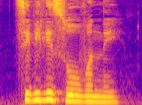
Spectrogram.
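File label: "цивілізований", Ukrainian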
